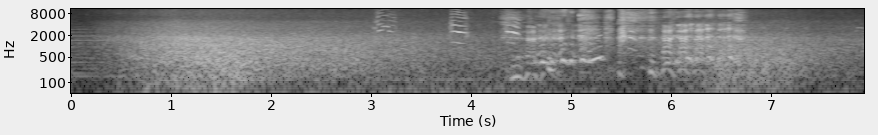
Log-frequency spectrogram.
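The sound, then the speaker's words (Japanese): Steady surf washes onto a beach on the coast at Handa, a broad swelling roar that rises and holds, with a few faint bird-like chirps and soft voices or laughter briefly breaking through near the end. “今こうしてまた改めてふるさと半田の海を見つめているんです可愛いい教え子たちと連れ立って訪れた海岸は昔と変わらずに私を受け止めてくれているようです。”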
